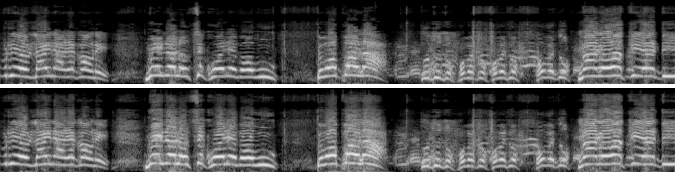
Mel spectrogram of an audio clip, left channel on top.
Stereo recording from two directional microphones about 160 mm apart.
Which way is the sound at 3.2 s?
35° right (ahead or behind).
